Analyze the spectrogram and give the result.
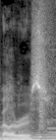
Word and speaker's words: Belarus: Oh, Belarus. Is that how you say it? Ooh, Belarus. I like Belarus. – I like Belarus. Belarus. You should go with that. It's cool. It's like Polaris. Belarus.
